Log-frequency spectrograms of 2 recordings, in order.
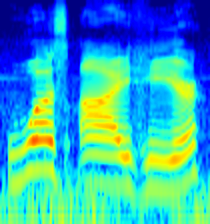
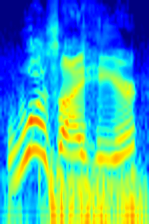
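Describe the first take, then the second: First: Was I here drawn out slowly with a rise; slow question modelling. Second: Said in the usual way. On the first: Shown as a demonstration. Teacher demonstrating the question slowly to students. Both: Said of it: "eu vou dizer assim".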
